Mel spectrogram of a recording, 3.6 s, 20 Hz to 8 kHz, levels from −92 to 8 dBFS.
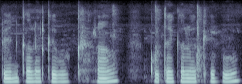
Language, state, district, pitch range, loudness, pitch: Kokborok, Tripura, West Tripura, 120-125 Hz, -18 LUFS, 120 Hz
